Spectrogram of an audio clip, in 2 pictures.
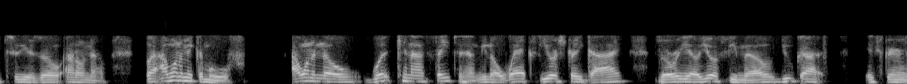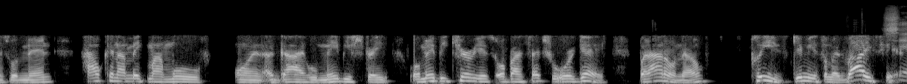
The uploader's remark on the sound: They took it to the phone lines to see if the listeners were team beast or team bully.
